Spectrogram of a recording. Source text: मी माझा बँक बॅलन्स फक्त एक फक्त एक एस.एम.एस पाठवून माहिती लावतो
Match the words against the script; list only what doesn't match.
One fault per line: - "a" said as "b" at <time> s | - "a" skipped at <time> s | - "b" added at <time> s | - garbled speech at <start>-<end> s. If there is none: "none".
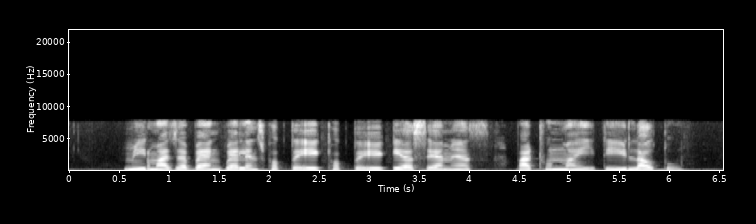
none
